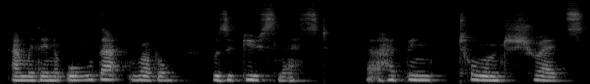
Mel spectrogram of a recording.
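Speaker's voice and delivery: plain reading voice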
